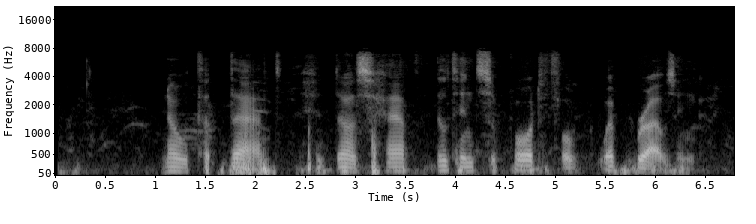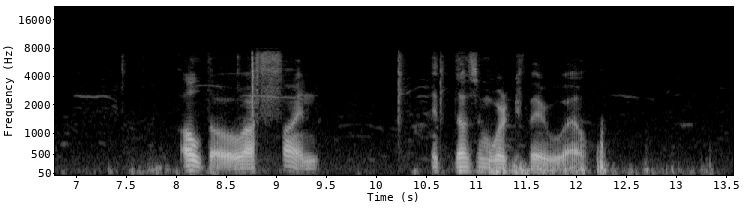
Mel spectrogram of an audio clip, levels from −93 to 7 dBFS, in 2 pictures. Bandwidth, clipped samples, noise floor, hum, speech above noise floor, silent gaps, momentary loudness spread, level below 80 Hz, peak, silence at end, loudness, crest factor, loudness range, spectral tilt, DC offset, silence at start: 7.8 kHz; under 0.1%; -68 dBFS; none; 40 dB; none; 14 LU; -48 dBFS; -6 dBFS; 0.2 s; -29 LUFS; 24 dB; 2 LU; -6 dB/octave; under 0.1%; 0.15 s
